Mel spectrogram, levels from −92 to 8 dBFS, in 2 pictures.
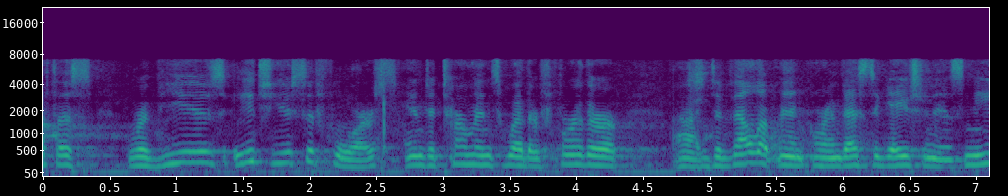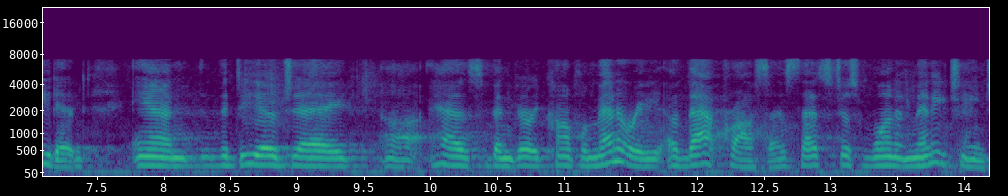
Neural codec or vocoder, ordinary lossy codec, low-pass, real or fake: codec, 16 kHz, 4 kbps, FreqCodec, smaller model; MP3, 64 kbps; 7.2 kHz; fake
